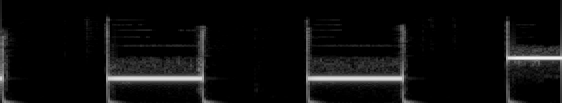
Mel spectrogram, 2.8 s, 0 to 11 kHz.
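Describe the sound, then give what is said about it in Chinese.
Radio hourly time-signal beeps marking 20:00 Beijing time: evenly spaced, loud half-second electronic tones about once a second, the last one pitched noticeably higher than the others, with no voices. “来，接下来是整点报时，稍后整点报时回来继续来聊这个话题，别撂电话啊。”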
